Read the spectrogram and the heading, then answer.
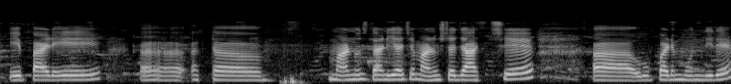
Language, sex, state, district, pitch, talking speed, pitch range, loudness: Bengali, female, West Bengal, Jhargram, 215 Hz, 100 wpm, 205-225 Hz, -20 LUFS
